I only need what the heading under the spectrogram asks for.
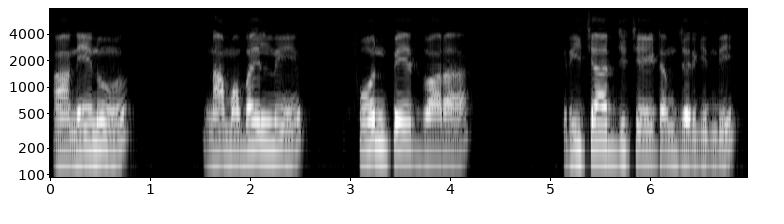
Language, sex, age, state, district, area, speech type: Telugu, male, 30-45, Andhra Pradesh, Guntur, urban, spontaneous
